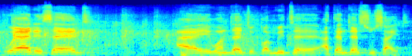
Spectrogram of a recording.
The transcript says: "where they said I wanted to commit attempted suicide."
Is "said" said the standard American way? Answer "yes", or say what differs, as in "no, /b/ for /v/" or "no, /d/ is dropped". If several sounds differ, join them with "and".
yes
